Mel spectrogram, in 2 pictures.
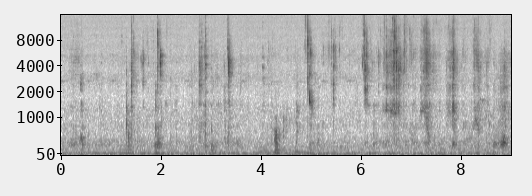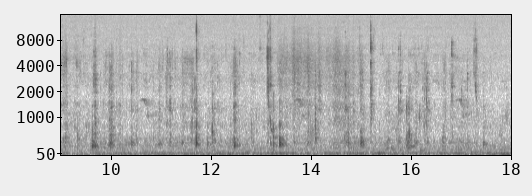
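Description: Close-miked eating: wet chewing with many short, sharp crunches and crackles, from fried boiled egg and crispy battered fried chicken.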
